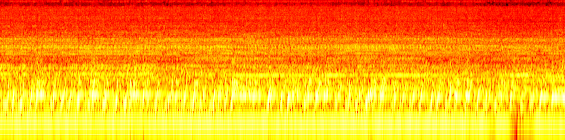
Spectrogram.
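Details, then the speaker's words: Vintage restored-then-repaired outboard on day five of a daily start test, full throttle, started on the second pull after letting the carburetor fill; even, steady two-stroke drone with no stumbling or surging; running cleanly. "All right, that's five days in a row. She starts right up."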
